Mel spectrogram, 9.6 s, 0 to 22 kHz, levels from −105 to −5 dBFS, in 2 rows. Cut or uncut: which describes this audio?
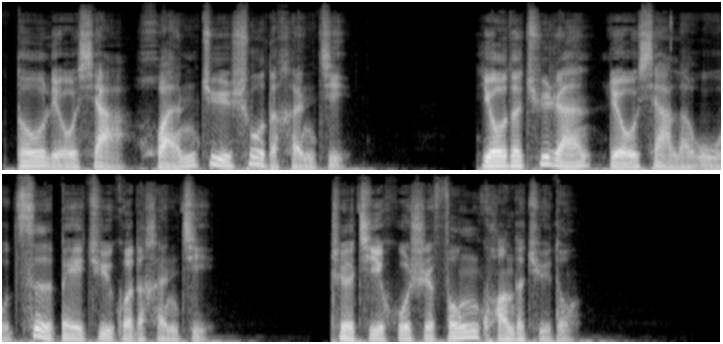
uncut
